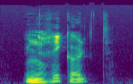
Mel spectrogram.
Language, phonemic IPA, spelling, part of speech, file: French, /ʁe.kɔlt/, récolte, noun / verb, Fr-récolte.ogg
- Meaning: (noun) harvest; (verb) inflection of récolter: 1. first/third-person singular present indicative/subjunctive 2. second-person singular imperative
